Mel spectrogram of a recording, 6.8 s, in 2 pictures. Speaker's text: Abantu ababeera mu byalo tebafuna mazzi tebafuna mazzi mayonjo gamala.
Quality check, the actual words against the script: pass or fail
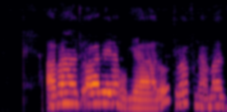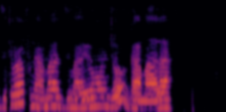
pass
